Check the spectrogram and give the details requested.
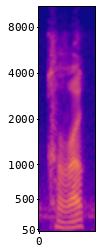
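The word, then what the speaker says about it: korokke: A koroke. It's like a Croquette. Japanese. No, it's a Oh, no. Croquette. K-O-R-O-K-K-E. Croquette, but like it's the Japanese it's croquette pronounced in Japanese.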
